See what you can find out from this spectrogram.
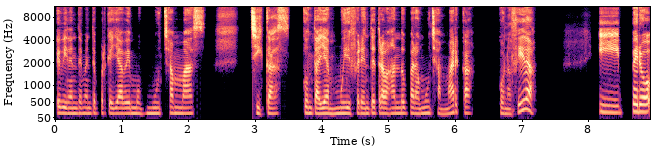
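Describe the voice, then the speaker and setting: A woman's fairly low voice in an Andalusian accent, fairly slow, dry and close with no echo, on a very clean recording with a silent background. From Andalusia, Seville province (Los Palacios y Villafranca). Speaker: fashion model. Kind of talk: interview conversation.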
